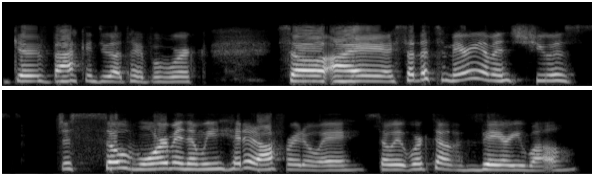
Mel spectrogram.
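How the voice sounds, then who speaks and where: An earnest young woman from Afghanistan tells her story in long, winding sentences full of restarts. Her voice sits a little high and sounds smooth and clear. The recording is dry and a touch dull. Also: dry recording. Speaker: guest from a youth education nonprofit. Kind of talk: casual interview chat.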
